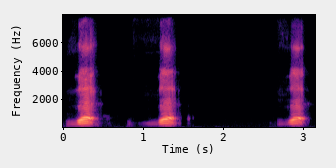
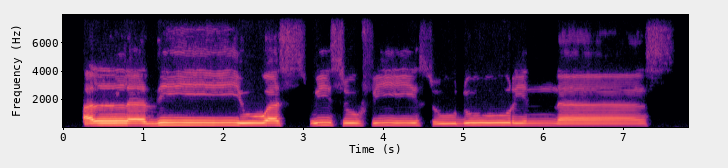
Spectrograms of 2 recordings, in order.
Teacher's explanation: ujung lidah bertemu dengan gigi seri depan. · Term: huruf za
